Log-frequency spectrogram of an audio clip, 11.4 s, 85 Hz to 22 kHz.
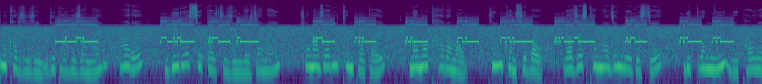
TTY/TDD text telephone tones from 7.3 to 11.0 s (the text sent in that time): SMALL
